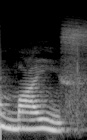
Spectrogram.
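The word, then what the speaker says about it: maïs: मतलब ये होता है कॉर्न, अब इसको हम बोलते हैं माइस, माइस, माइस मतलब कॉर्न। अब यहाँ देखो एस को हमने प्रोनाउंस करा है और यहाँ पे हमने एस को प्रोनाउंस नहीं करा है।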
